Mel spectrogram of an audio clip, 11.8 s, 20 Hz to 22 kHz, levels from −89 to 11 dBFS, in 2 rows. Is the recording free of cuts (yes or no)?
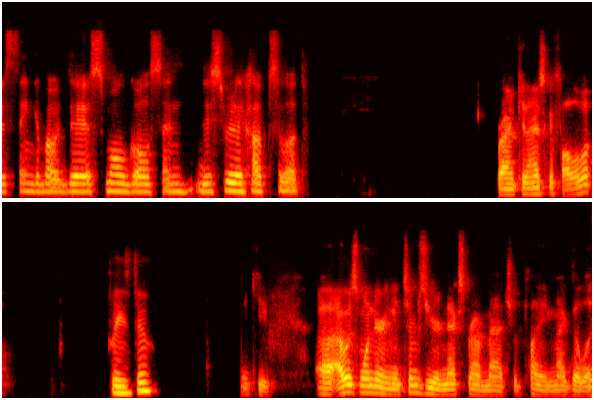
yes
